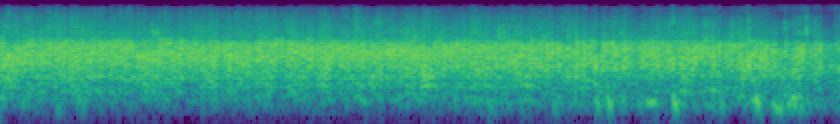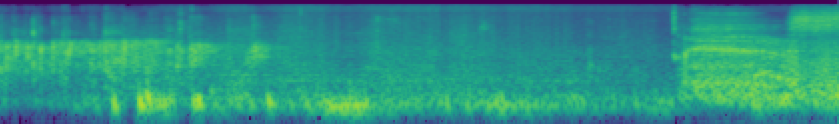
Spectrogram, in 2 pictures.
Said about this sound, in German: Hey, nochmal einen dicken Applaus an unsere ja. Familien. Danke.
